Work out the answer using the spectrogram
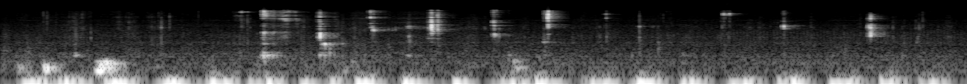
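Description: A person chewing a mouthful of a bacon cheddar slider burger: soft rhythmic chews, about two to three a second, with small wet mouth clicks.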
